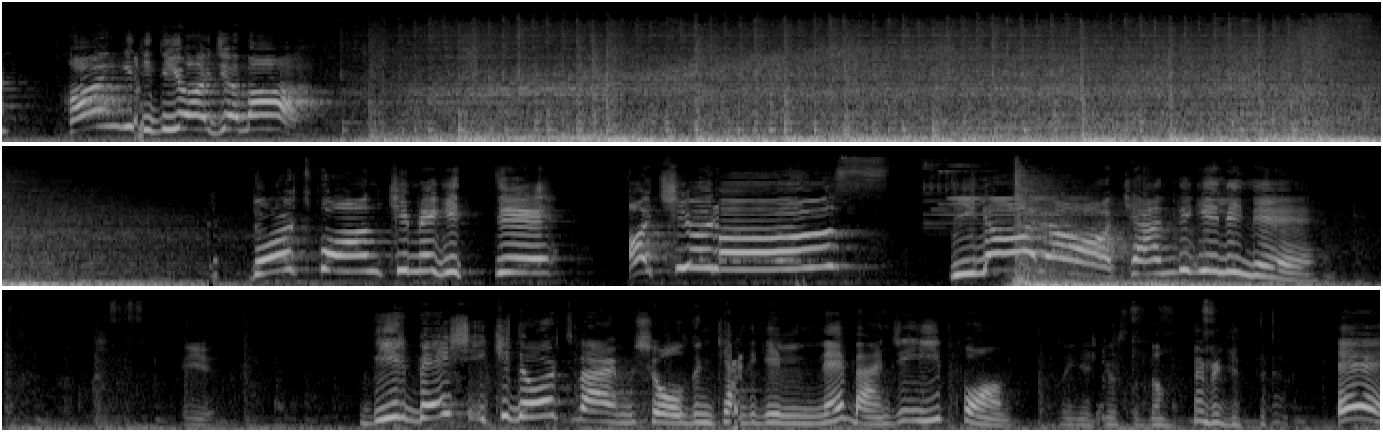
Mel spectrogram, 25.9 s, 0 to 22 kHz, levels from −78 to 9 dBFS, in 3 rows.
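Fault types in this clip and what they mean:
Broken MP3 bit reservoir: at 0.80, 9.89, 13.08, 21.77 and 24.05 s, 30 to 80 ms chirps, noise bursts or short holes, likely frames decoding against missing borrowed data after cuts.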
